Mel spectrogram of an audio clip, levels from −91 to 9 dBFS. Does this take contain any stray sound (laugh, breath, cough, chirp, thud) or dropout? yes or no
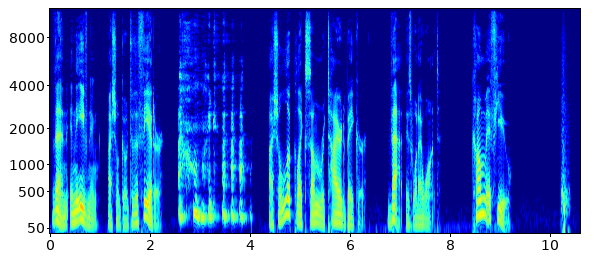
yes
